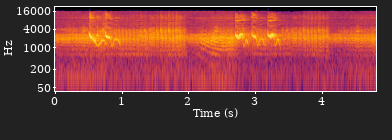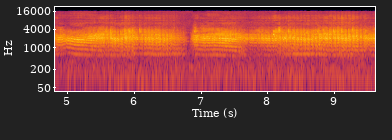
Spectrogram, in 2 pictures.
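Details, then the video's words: Blue manakin in wet Atlantic Forest during a mating display: sharp, clipped chirps near the start, then a long wavering, trilled warble that rises and falls over a steady background hum of insects. "BLUE MANAKIN BIRD MATING RITUAL IN THE FOREST"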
